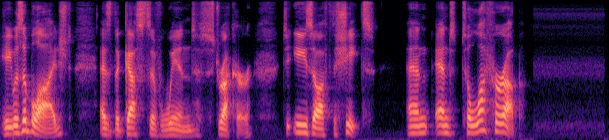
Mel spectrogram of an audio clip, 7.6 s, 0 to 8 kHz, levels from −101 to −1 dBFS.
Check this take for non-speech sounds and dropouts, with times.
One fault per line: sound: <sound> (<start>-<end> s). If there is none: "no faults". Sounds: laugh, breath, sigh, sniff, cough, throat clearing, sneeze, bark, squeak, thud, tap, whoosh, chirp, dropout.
no faults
